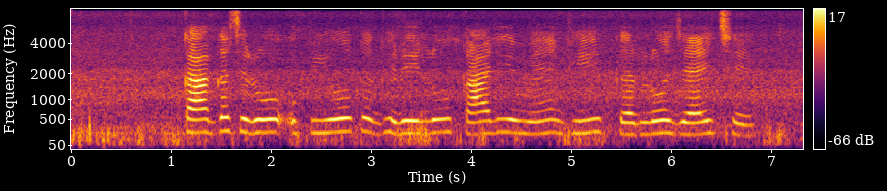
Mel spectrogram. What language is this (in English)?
Maithili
